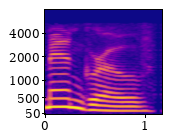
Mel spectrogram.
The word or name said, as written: mangrove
